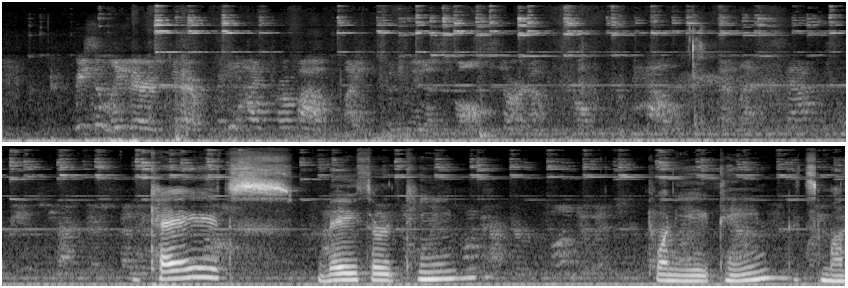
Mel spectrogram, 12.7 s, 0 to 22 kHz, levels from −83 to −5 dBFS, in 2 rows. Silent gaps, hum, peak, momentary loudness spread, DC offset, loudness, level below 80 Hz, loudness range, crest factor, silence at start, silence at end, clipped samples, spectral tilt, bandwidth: none; none; 0 dBFS; 17 LU; under 0.1%; -20 LUFS; -36 dBFS; 11 LU; 22 dB; 0 s; 0 s; under 0.1%; -3.5 dB/octave; over 20 kHz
